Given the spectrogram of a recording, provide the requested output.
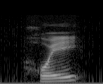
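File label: "hui", Chinese, second tone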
